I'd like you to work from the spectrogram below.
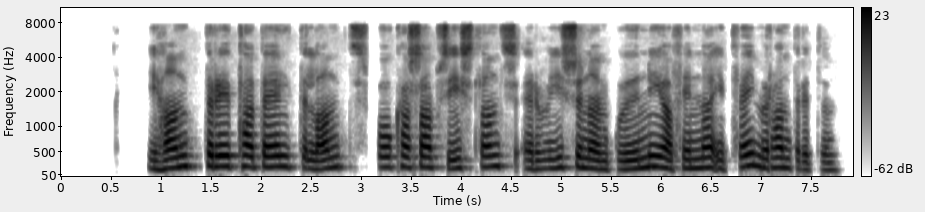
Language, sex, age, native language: Icelandic, female, 60-69, Icelandic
